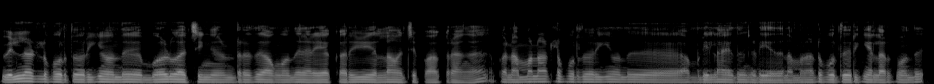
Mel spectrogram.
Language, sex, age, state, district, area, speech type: Tamil, male, 30-45, Tamil Nadu, Tiruchirappalli, rural, spontaneous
